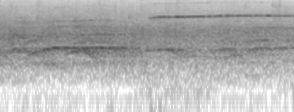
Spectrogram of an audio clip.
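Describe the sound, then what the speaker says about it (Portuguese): Church congregation applauding during a Christmas sermon, dense sustained clapping from a large crowd at even loudness throughout, with a faint held tone running underneath. "Se é para Jesus, então aplaude mesmo."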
